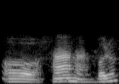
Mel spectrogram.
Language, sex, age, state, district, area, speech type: Bengali, male, 18-30, West Bengal, Kolkata, urban, conversation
